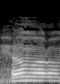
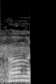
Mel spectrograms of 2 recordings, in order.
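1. الميم متبوعة بحركة الضم. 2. لا توجد حركة بعد الميم. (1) "وأما بالضم فهو جمع حمار" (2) "بالسكون"

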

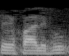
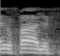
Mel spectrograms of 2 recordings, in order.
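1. تنتهي الكلمة بضمة قصيرة. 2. تنتهي الكلمة بحرف ساكن بلا حركة. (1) "وليس يخالف" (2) "بالجزم"

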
